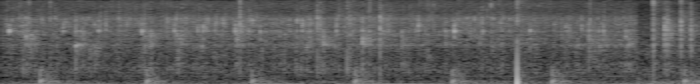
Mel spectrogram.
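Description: Crushed garlic and green chillies frying in oil in a pan for a gongura boti curry: a steady close sizzle with periodic soft stirring taps and one sharp clack near the end.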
